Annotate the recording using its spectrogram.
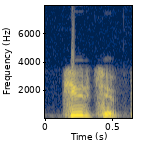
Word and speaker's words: putative: And how did you say that word again? Putative? – Putative, P-U-T-A-T-I-V-E. It's kind of a legal term of art, although it's also used by ordinary humans sometimes.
